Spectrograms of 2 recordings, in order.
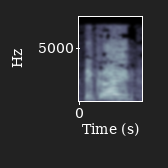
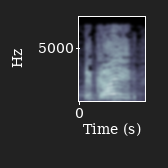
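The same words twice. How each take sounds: The two takes are said the same way.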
